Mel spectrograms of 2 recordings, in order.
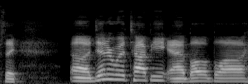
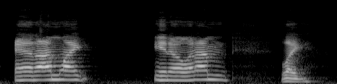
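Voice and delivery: normal talking voice

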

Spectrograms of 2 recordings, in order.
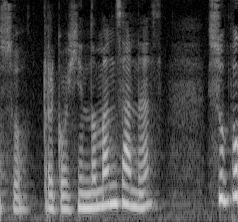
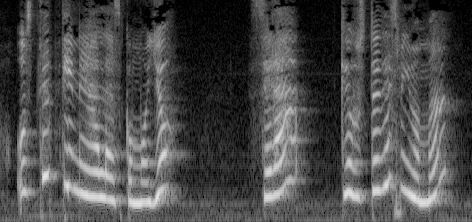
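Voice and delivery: high-pitched exclamation; 8 semitones higher, 3 dB louder than usual. A young winged character meets a penguin and exclaims to her. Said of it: "exclamó".

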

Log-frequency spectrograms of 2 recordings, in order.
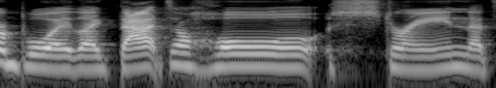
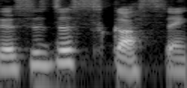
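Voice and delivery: mock furious, angry, fed-up outburst; 6 dB quieter than usual. Retelling finding a shoe print in a cleaned bathroom: imitating own angry voice. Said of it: "I was so mad".

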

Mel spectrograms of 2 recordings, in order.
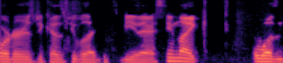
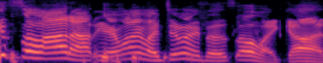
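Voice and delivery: very high, blubbering, fake tearful wail; 9 semitones higher than usual. Retelling sitting at lunch during hot high school two-a-days: mock crying. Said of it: "sitting at lunch, like, crying".

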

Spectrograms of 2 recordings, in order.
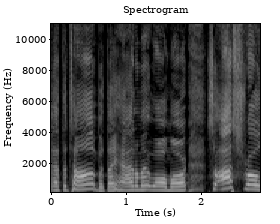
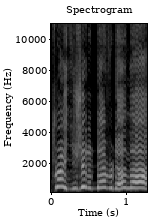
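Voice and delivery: high, tearful voice, crying and angry at once; 7 semitones higher than usual. In the car, retelling what the speaker's crying mom said: imitating crying but mad. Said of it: "she's crying, but she's mad at the same time".

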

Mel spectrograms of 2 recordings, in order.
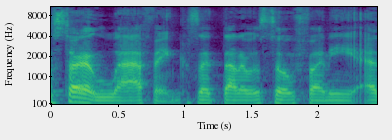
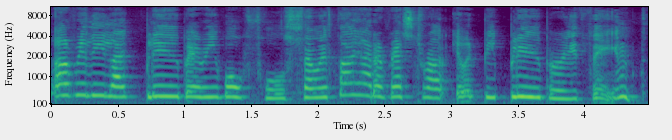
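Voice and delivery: very high voice throughout. Retelling an interview, imitating Mia Goth's speaking voice. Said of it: "She's like".

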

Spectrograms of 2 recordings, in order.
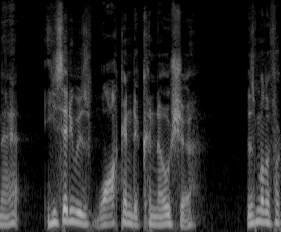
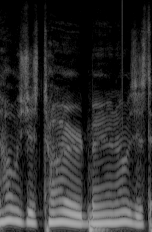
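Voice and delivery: whining like a crybaby, whiny and pleading; 2 semitones higher than usual. Acting out what a man caught breaking into a car says, imitating someone whining. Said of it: "he's fucking whining like a bitch".

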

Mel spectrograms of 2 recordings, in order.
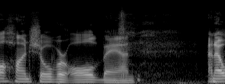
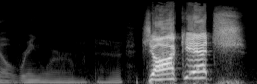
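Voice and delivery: very loud, blurted-out shout; 5 semitones lower, 17 dB louder than usual. Recounting a man in a small-town grocery store: retelling a loud yell. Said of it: "very loudly in small town grocery store just yelled out".

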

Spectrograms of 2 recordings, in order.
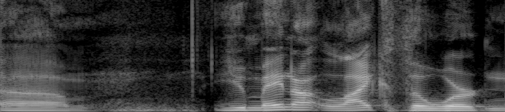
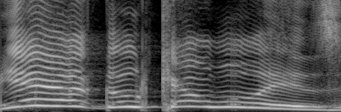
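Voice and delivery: put-on pumped-up, very high, swooping cheering yell; 5 dB louder than usual. Describing cheering for the cowboys in the living room: retelling a yell. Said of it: "I'm yelling in my living room".

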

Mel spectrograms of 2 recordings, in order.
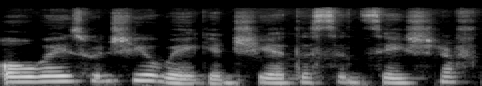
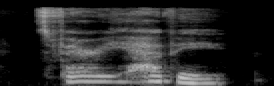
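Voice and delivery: trembling whisper, higher; 3 semitones higher than usual. Narrator reads the servant's answer to Jordan's question, in a trembling whisper. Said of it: "the servant whispered, still trembling".

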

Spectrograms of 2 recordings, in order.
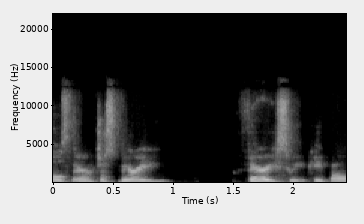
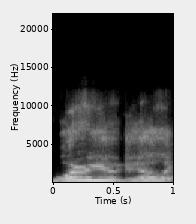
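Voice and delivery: furious scream at the top of the lungs, very high, loud; 9 semitones higher, 5 dB louder than usual. Retelling a rugby coach storming over, imitating furious screaming. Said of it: "starts screaming at us and at the top of his lungs".

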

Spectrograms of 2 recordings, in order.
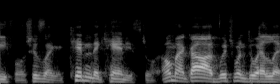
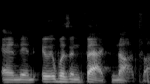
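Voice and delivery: storyteller narrator voice; 3 semitones lower than usual. Speaker recounting something they watched, in the narrator voice. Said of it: "the narrator voice goes like".

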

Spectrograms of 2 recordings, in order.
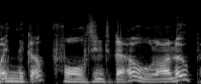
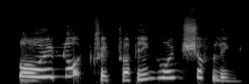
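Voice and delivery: very small, tiny, very high-pitched little voice. Pushed onto the pirates' plank, the Troll answers Hank Chief, very small voice. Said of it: "said the Troll in a very small voice".

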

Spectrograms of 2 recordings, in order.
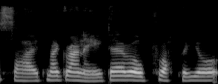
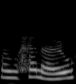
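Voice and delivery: higher, posh southern voice. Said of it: "people down south".

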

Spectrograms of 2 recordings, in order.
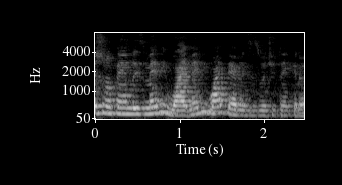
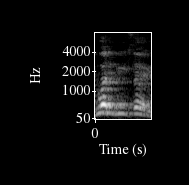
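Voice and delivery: mock, deep man's bass voice. Imitating the child's father scolding, imitating a man's bass voice. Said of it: "but he's saying it with bass in his voice".

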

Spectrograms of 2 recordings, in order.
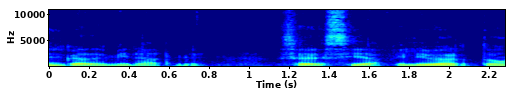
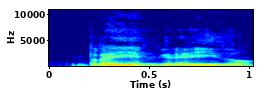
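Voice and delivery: loud, raised, shouted cry in a witch voice; 4 semitones higher, 6 dB louder than usual. A witch, revealing her true identity, turns on the king: shouted. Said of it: "gritó".

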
